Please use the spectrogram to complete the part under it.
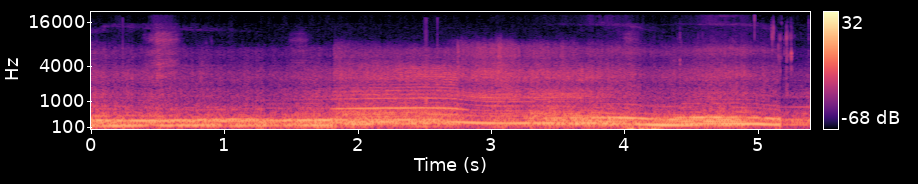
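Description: GT3 race cars, including a Lexus RCF GT3, race at Bahrain, engines droning and revving steadily with shifting pitch as cars pass, loud and continuous throughout.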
